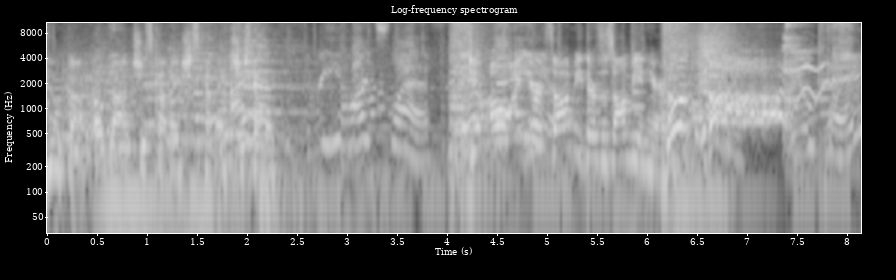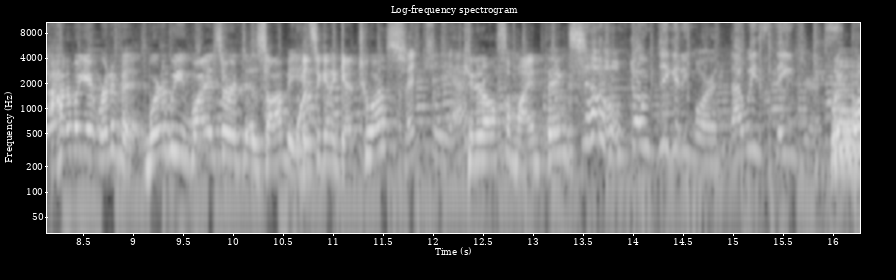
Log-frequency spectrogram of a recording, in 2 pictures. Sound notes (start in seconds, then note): 6.2 screams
